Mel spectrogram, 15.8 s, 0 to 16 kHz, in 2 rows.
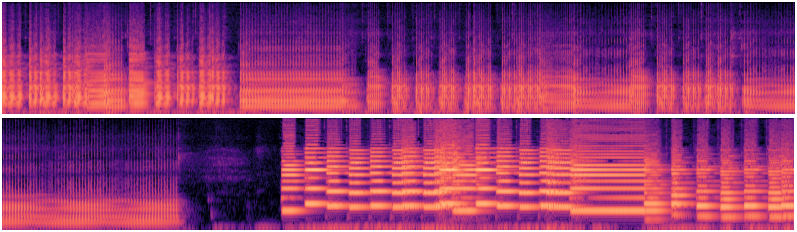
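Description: Kawai FS660 portable electronic keyboard playing one of its built-in voices: quick notes, then held chords that cut off just before the middle. After a short pause a brighter, higher voice plays a quick melody.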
